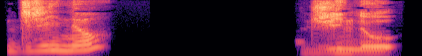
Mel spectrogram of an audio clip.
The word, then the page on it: Gino: French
